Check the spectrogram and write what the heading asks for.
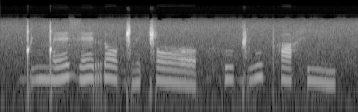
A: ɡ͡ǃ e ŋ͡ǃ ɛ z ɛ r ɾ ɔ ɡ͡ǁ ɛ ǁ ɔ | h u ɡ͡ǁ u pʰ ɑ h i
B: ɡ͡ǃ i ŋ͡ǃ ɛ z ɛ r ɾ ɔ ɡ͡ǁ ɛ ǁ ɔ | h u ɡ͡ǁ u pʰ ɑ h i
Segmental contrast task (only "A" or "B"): B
